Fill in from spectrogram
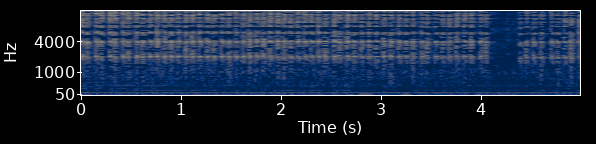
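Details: Blue-eared barbet, recorded 9 January 2021. Rapid, even series of short, knocking notes, about three and a half per second, steady in pitch, over a constant low electrical hum; it breaks off briefly near the end.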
